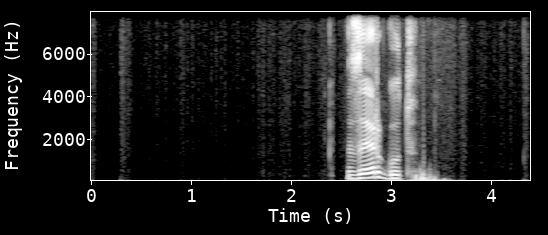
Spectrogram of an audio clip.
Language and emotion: Russian, neutral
